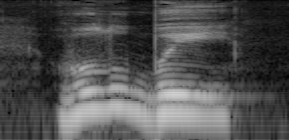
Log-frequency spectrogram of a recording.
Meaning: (adjective) light blue; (noun) gay man
- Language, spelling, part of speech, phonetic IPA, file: Ukrainian, голубий, adjective / noun, [ɦɔɫʊˈbɪi̯], Uk-голубий.ogg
